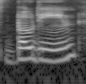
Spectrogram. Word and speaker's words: Boudin: Boudin, which so you wouldn't think would be pronounced Boudin. That way. Right. If it was pronounced the French way, right. But it is pronounced the American way.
